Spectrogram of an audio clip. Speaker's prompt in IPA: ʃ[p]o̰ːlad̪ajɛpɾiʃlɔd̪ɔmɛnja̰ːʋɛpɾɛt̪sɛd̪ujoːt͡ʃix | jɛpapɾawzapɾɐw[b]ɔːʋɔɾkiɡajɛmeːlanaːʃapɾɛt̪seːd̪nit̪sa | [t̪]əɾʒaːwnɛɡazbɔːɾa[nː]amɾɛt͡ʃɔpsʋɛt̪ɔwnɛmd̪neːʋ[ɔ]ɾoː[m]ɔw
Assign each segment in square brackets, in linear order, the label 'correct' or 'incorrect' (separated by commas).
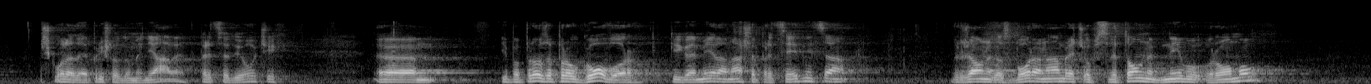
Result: incorrect, incorrect, incorrect, incorrect, incorrect, correct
